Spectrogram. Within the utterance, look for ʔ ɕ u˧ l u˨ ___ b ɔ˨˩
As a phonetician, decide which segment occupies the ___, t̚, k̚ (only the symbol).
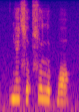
k̚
